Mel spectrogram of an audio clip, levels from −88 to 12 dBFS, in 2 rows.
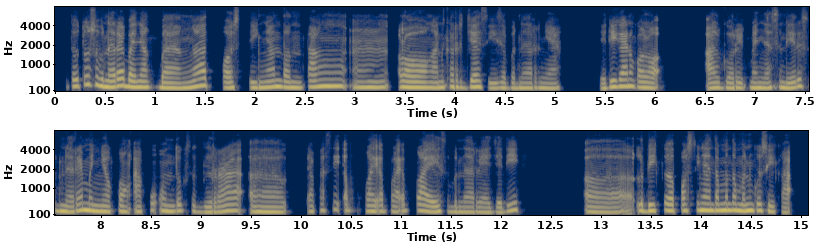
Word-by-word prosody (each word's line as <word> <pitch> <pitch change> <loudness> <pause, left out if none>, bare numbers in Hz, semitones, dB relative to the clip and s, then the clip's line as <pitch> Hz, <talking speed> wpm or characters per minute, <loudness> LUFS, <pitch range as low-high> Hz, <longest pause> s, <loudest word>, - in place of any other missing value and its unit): itu 230 - 0
tuh 290 +3 -4
sebenernya 240 -1 +4
banyak 200 -2 +4
banget 185 +7 +1
postingan 185 +2 0
tentang, 215 +4 +2
mmm, 195 0 0
lowongan 195 -1 +3
kerja 210 -1 -1
sih 170 +1 -5
sebenernya. 175 -1 -3 0.4
Jadi 170 +6 -1
kan 230 +1 +3
kalau 185 -2 0 0.4
algoritmanya 180 +1 -1
sendiri 190 +3 0
sebenernya 200 +1 +2
menyokong 195 -4 +3
aku 185 +5 -6
untuk 210 -1 -1
segera, 190 +4 -2
eee, 175 -1 +1 0.2
apa 195 +4 -7
sih 250 +3 -12
apply 215 -3 -4
apply 185 -2 -5
apply 215 -3 -1
sebenarnya. 175 -2 -4
Jadi, 210 +8 -2 0.7
eee, 170 -2 -3
lebih 215 0 +1
ke 225 - +2
postingan 230 +2 +2
teman-temanku 225 -1 +5
sih, 205 -4 -1
Kak. 165 -3 -8
195 Hz, 145 wpm, -17 LUFS, 180-220 Hz, 0.7 s, teman-temanku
